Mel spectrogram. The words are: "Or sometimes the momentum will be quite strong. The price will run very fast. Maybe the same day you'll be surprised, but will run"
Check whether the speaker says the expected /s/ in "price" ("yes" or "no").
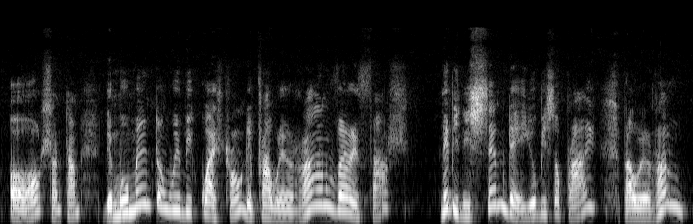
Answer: no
